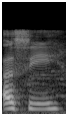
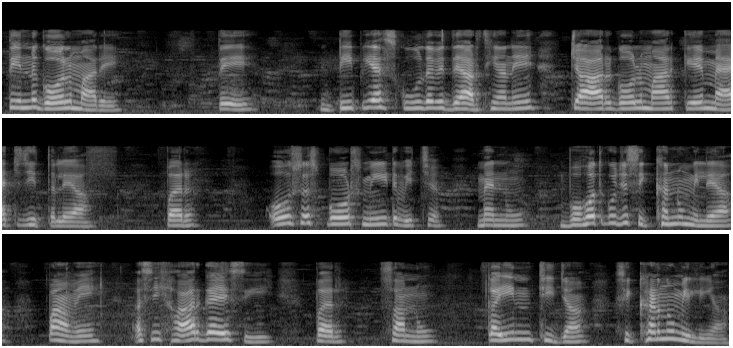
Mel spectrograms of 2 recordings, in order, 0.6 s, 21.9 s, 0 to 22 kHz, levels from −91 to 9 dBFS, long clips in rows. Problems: background conversations at intervals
